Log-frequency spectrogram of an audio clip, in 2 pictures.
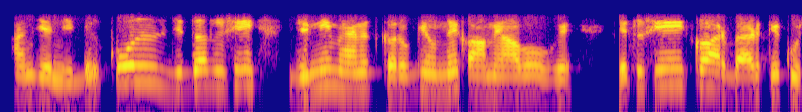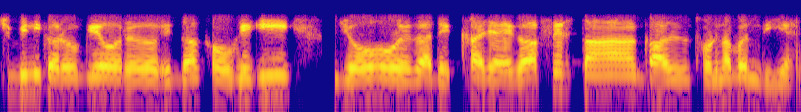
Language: Punjabi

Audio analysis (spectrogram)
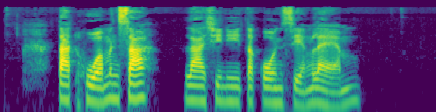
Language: Thai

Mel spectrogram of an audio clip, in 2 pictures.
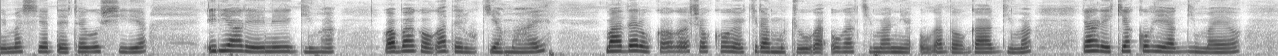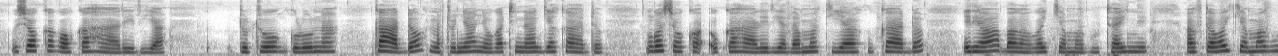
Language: Kikuyu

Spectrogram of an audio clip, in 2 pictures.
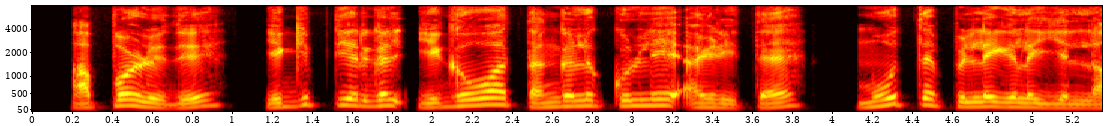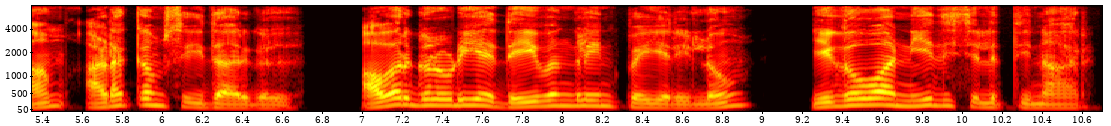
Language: Tamil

